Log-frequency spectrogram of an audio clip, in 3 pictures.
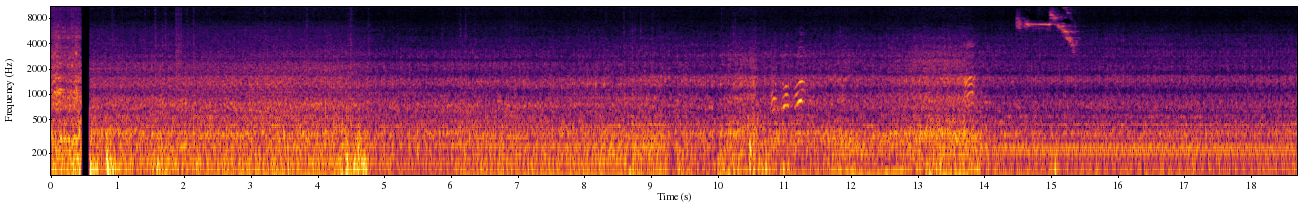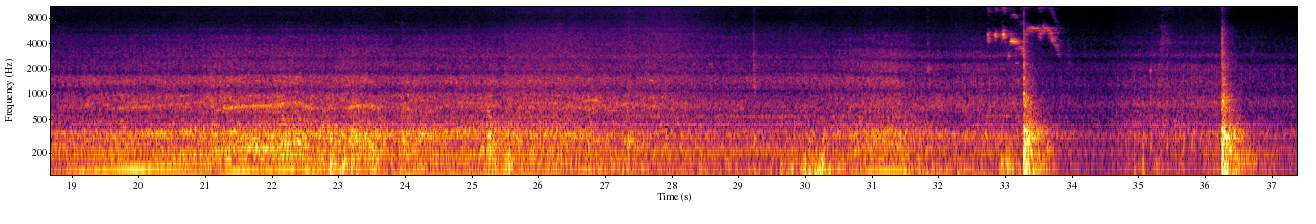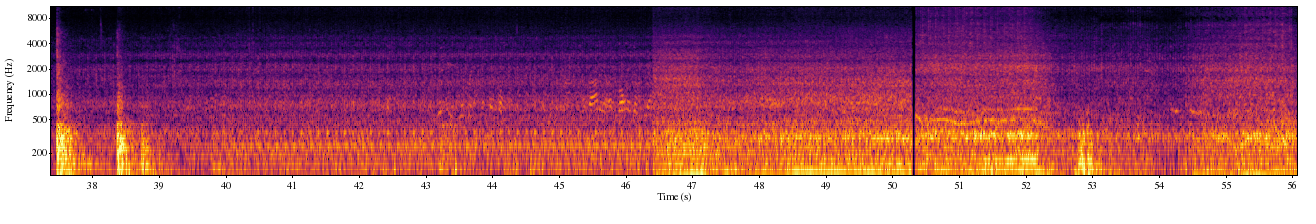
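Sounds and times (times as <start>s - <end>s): diesel earthmoving machinery: 0.0s - 56.0s
high falling squeal: 14.5s - 15.4s, 32.7s - 33.9s.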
